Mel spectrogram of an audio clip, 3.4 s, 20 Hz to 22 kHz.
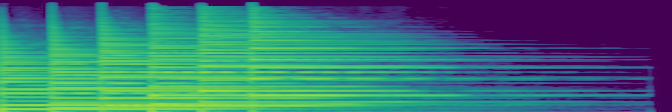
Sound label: C sharp Major Sharp 11th, Guitar Open F; C#M#11; arpeggiated; tuning=Open F; guitar chord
